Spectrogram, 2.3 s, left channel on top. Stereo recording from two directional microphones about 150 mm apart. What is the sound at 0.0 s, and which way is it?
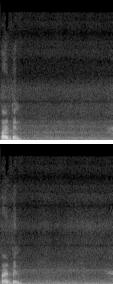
Speech, 20° left (ahead or behind).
